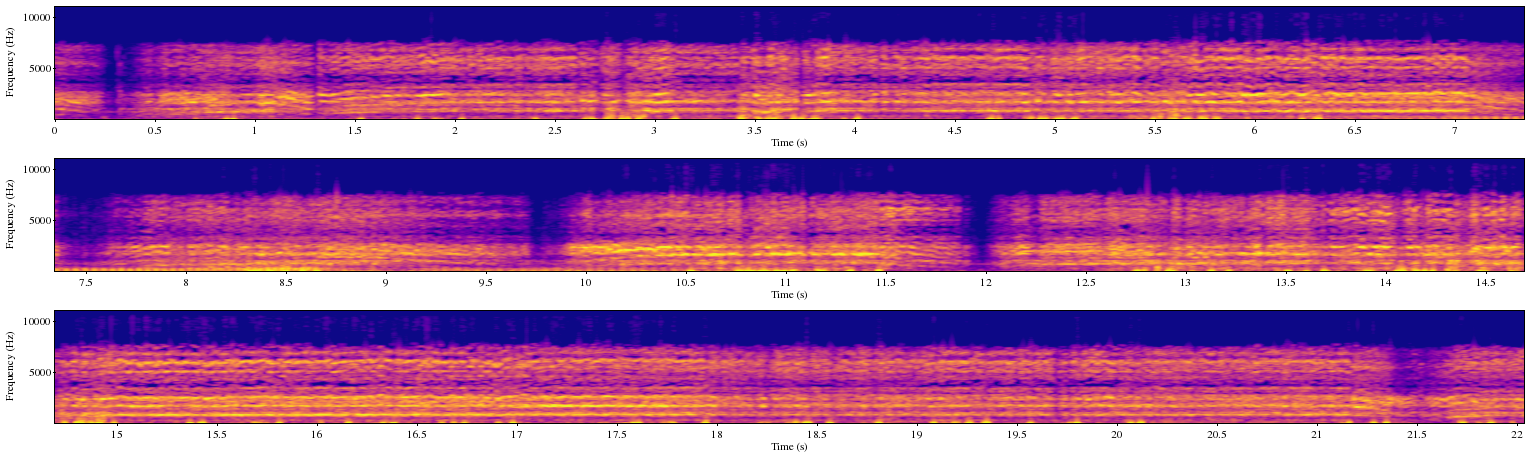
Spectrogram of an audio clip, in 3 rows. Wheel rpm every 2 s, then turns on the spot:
130, 230, 230, 130, 70, 180, 170, 220, 220, 230, 170.
none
